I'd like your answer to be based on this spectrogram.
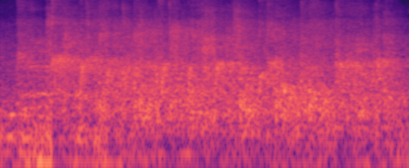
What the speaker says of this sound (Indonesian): Oke, sudah, aplaus.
